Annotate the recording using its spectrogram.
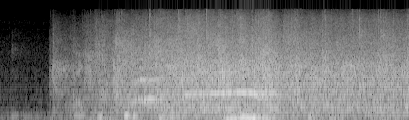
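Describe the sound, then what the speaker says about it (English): Audience applause at a Norfolk special town meeting, starting abruptly after a moment of quiet and swelling into a steady, sustained clatter of many hands in a large hall; a few faint voices rise beneath it. "if we can hold on the applause"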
